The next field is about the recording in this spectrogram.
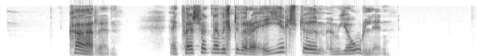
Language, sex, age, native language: Icelandic, female, 60-69, Icelandic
